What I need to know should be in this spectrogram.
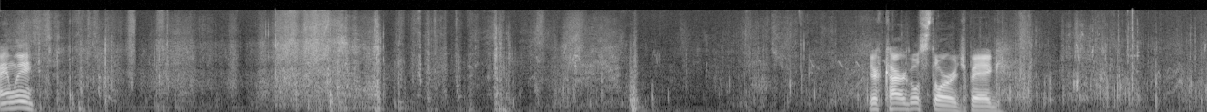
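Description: A fabric bag rustles as it is handled.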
